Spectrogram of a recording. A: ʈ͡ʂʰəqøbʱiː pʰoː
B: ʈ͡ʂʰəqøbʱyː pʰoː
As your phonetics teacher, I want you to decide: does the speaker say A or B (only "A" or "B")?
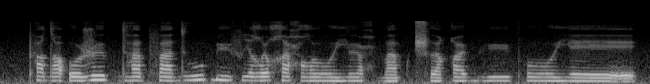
B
